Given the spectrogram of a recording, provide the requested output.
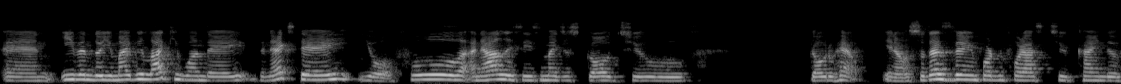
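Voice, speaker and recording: A woman with a medium-pitched voice talks at a moderate speed, her pitch shifting in an ordinary way. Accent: Spanish. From Spanish-speaking country. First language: Spanish. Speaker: day trader and trading teacher. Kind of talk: tutorial. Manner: halting.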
